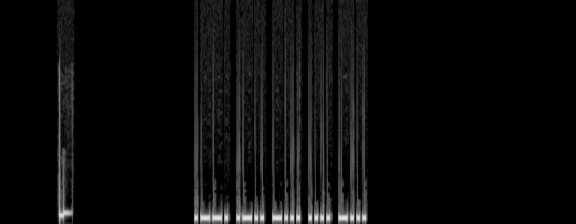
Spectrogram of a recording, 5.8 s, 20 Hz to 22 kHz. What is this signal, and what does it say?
Morse code, heard as a keyed tone, about 42 wpm, 700 Hz. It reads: PLBHB
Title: Code Groups - 5 Letter:Numbers - 40wpm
